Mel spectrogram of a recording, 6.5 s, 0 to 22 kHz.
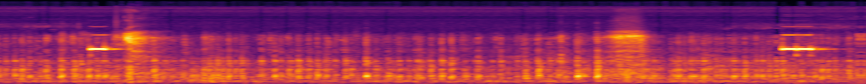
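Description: Oven control panel beeps as a home cook sets the temperature to 400 while making cinnamon rolls, two short high electronic beeps near the start and end, with a faint rustle and kitchen clatter in between.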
